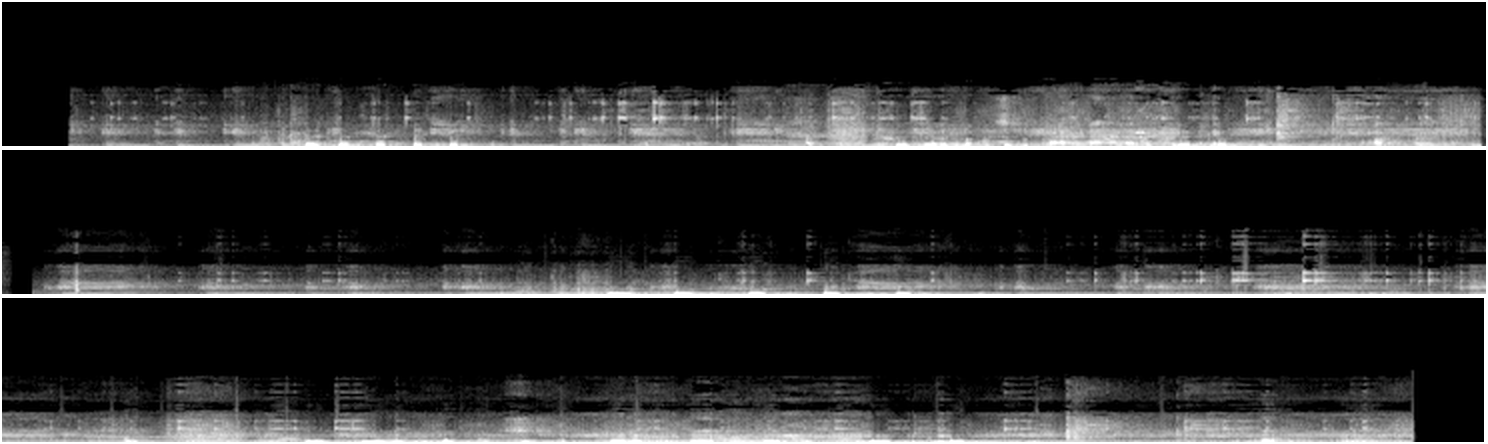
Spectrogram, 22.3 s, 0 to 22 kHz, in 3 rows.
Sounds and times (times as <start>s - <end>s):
Music: 0.4s - 21.9s
Animal: 13.0s - 21.9s.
